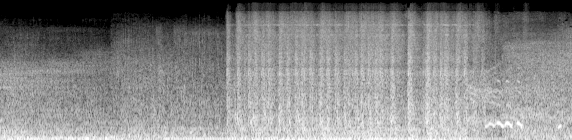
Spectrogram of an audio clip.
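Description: Gunfire from a weapon in the video game Resident Evil, a dense continuous burst of loud shots running through the clip with steady game noise beneath.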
